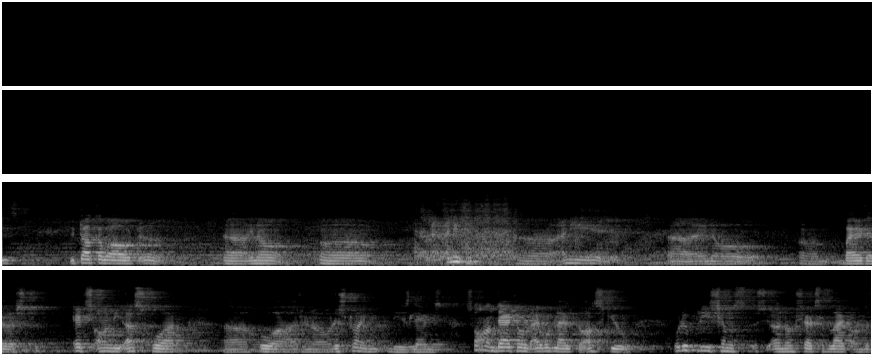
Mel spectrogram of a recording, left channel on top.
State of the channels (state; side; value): silent; left; digital silence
